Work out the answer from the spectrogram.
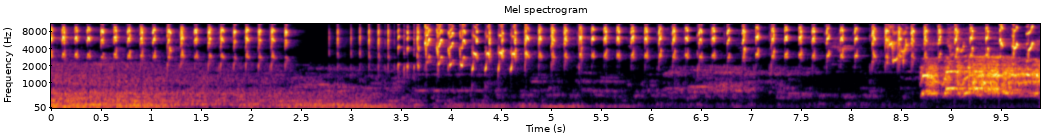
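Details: Lovebird singing a 'konslet' master song, an unbroken run of rapid, high, scratchy chirps that pauses briefly, then resumes evenly. A short burst of broadband hiss or rustle comes near the end.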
